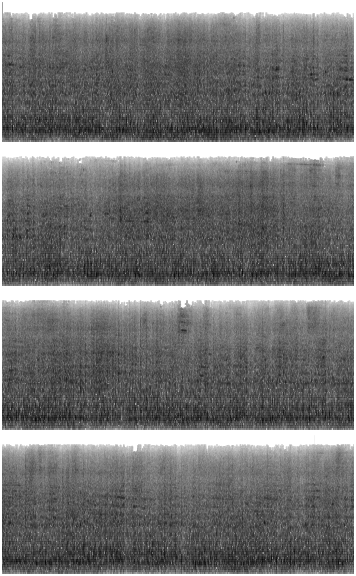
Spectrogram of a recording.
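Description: Double-stack container train's well cars rolling past close by: loud, steady noise of steel wheels running on the rails.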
